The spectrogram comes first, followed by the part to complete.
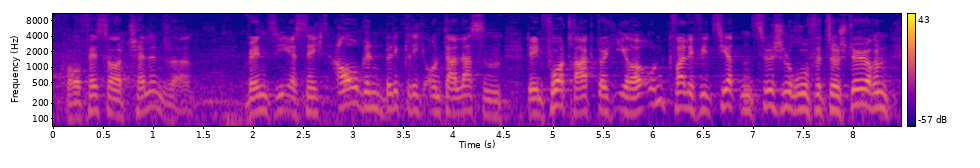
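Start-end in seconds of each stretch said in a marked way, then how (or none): none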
